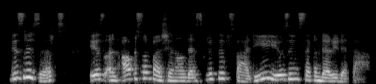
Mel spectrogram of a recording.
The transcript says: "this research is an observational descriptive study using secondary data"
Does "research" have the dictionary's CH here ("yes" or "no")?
no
